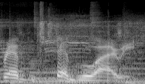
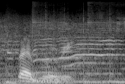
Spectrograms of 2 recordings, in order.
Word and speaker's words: February: Some people say February, but it's actually February, February.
